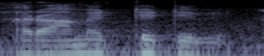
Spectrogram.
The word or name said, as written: arame THeTHe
